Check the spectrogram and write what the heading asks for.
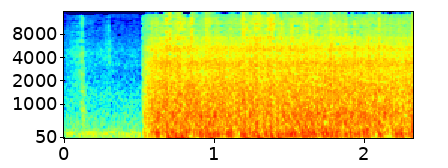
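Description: After a brief quiet moment, a loud, dense exchange of gunfire between Ukrainian and Russian forces near Kyiv erupts, with rapid overlapping shots crackling continuously in sharp bursts, with no voices.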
